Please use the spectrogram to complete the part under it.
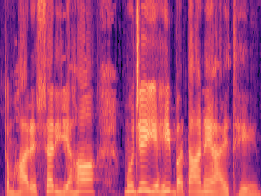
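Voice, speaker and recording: A woman's voice: a little high, dry recording, lightly acted. A woman voicing a stern, worried middle-aged mother who scolds her daughter in an audio novel. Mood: scolding. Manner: scolding, reproachful.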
